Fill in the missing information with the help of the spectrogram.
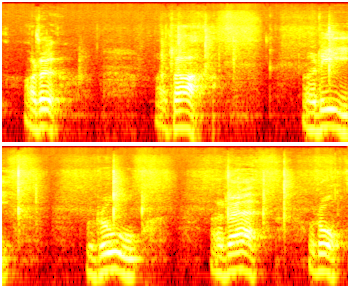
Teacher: From this position, we put the tip of the tongue like this, and we make one stroke on the hard palate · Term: sound r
